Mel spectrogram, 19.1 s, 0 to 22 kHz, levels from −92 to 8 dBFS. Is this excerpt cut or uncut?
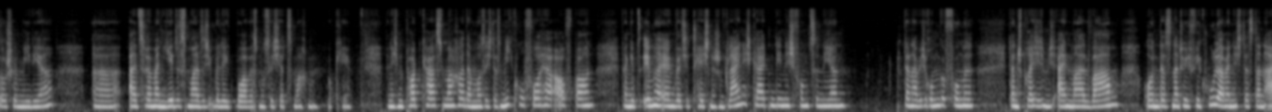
cut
